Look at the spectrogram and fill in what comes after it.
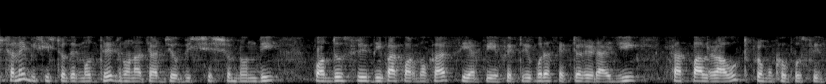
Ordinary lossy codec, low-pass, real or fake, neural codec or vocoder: Opus, 64 kbps; 3.6 kHz; fake; codec, 16 kHz, 16 kbps, FunCodec, trained on LibriTTS, 50 frames a second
